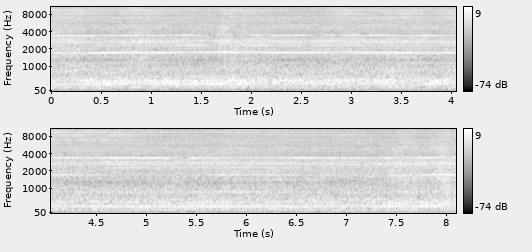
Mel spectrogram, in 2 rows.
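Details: Rainbow E2 Gold two-speed vacuum after rebuild: motor parts disassembled and washed, lower motor bearing repacked, new HEPA filter, belt and brush roll; steady even motor roar with high whine, no rattle or grind, running perfectly.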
